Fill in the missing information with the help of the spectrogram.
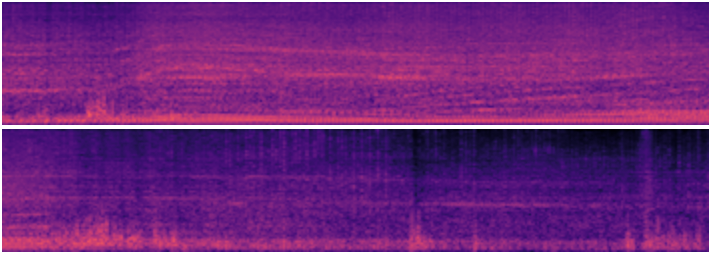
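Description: Motorcycle engine running close by, its pitch dipping and then rising, then fading away after about five seconds as it moves off.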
